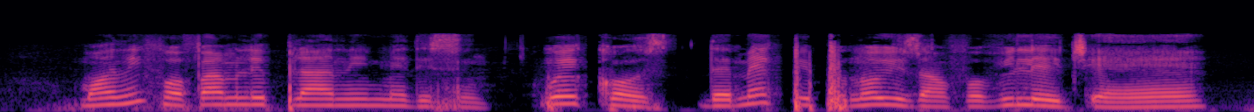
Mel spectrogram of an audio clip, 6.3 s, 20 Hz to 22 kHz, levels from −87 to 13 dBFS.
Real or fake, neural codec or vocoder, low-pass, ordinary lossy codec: real; none; 7.2 kHz; AAC, 32 kbps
